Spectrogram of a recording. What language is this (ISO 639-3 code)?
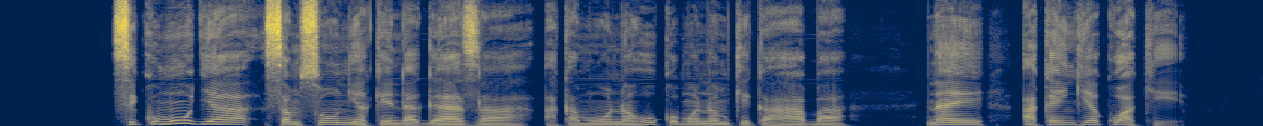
swa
